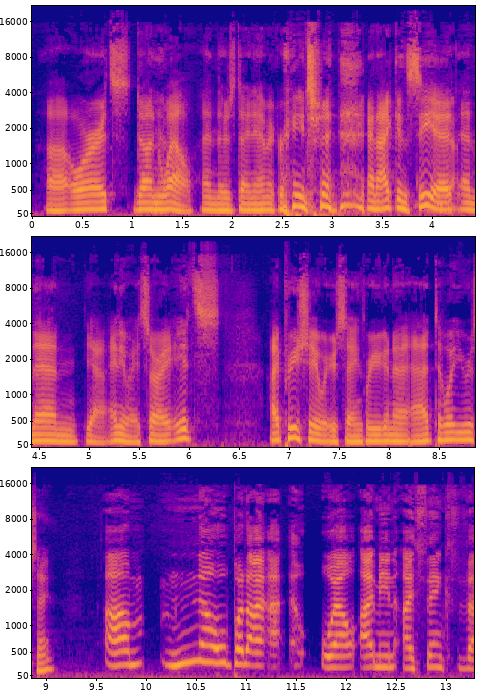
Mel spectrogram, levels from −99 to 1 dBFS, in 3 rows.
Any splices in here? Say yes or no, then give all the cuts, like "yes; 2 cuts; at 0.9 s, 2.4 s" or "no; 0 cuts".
yes; 1 cut; at 7.7 s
